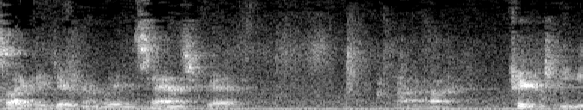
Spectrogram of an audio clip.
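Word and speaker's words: prīti: Priti is the way it's pronounced in Sanskrit.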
